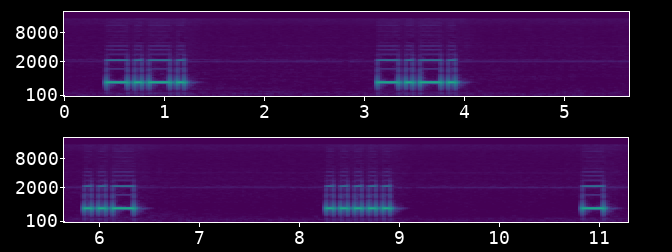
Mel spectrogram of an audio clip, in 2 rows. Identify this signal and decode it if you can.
Morse code, heard as a keyed tone, about 17 wpm, spaced as for 4 wpm, 710 Hz. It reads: CCU5T
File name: CW-Online-Kurs / Anfänger / Lektion 004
